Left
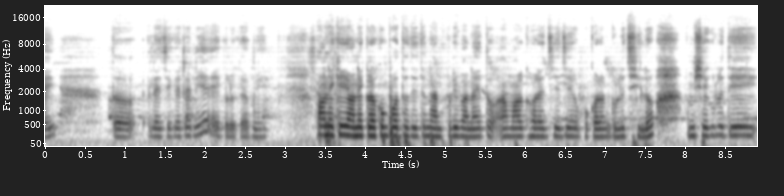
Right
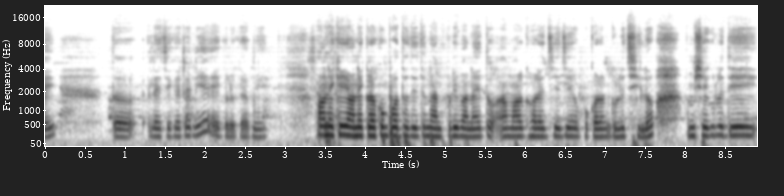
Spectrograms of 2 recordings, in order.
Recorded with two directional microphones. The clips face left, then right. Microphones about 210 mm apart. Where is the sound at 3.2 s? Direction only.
55° right (ahead or behind).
